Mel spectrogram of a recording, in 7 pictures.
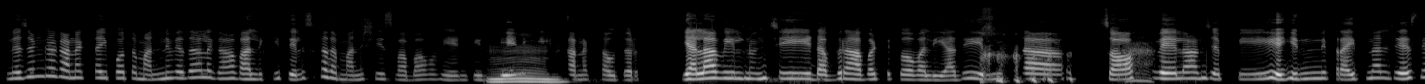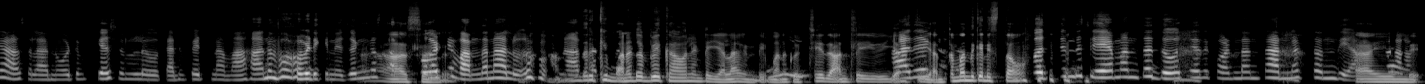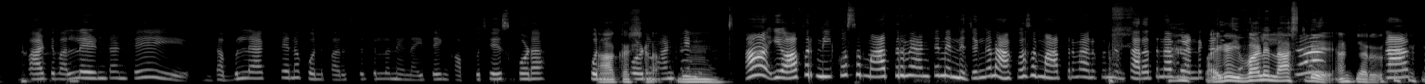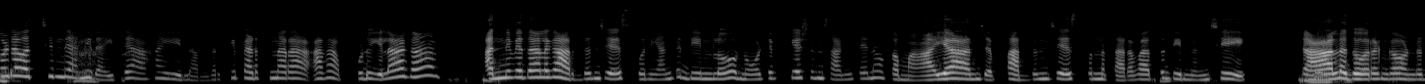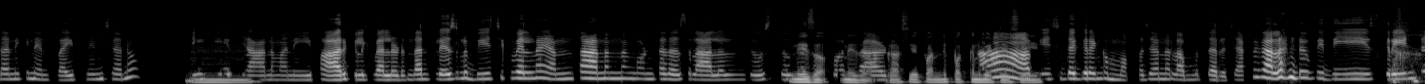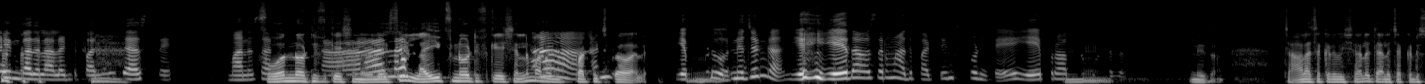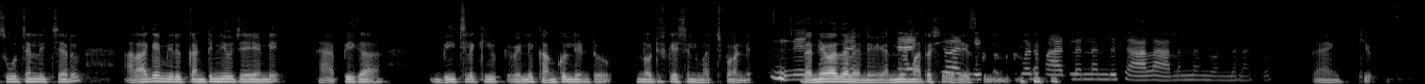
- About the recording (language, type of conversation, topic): Telugu, podcast, నోటిఫికేషన్లు మీ ఏకాగ్రతను ఎలా చెడగొడుతున్నాయి?
- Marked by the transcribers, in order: in English: "కనెక్ట్"; static; distorted speech; in English: "కనెక్ట్"; other background noise; laugh; in English: "సాఫ్ట్ వే‌లో"; laughing while speaking: "మహానుభావుడికి నిజంగా శత కోటి వందనాలు నా తరుపుని"; giggle; lip smack; in English: "ఆఫర్"; in English: "ఫ్రెండ్‌కి"; in English: "లాస్ట్ డే"; giggle; in English: "నోటిఫికేషన్స్"; in English: "ప్లేస్‌లో బీచ్‌కి"; in English: "బీచ్"; laugh; in English: "స్క్రీన్ టైమ్"; drawn out: "చాలా"; in English: "లైఫ్"; chuckle; in English: "కంటిన్యూ"; in English: "హ్యాపీగా"; laughing while speaking: "నిజంగా అండి. థ్యాంక్ యూ అండి"; in English: "థ్యాంక్ యూ"; in English: "షేర్"; giggle; in English: "థాంక్ యూ"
